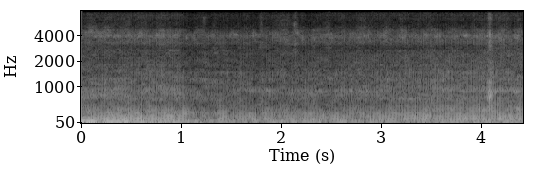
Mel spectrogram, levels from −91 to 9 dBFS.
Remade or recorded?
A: remade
